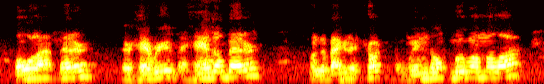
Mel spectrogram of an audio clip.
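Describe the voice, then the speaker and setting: Against noticeable background noise, a man with a high pitch speaks at a fairly quick pace with ordinary pitch variation. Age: 60s. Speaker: mobile home transport trucker. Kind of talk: casual interview. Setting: trade show.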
